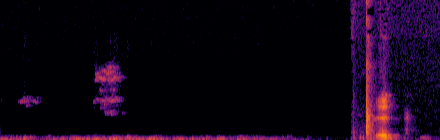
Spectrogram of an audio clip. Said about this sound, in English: I'm like forcibly sliding the box open now. It's like the box drew a suction.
